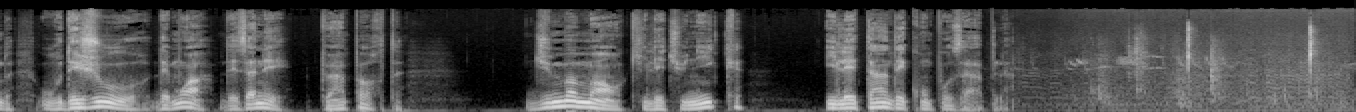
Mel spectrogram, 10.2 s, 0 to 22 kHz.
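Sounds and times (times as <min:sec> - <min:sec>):
speech: 0:00.0 - 0:03.2, 0:04.0 - 0:07.7
fly buzzing: 0:07.6 - 0:10.1.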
